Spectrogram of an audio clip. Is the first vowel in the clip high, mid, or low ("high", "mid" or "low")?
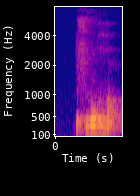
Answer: high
